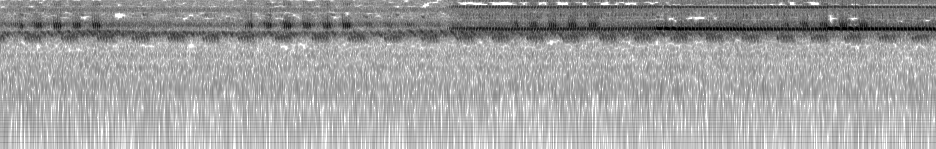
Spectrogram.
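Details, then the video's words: Insects in a calming nature soundscape: quick high chirps pulse in bursts, then a louder continuous shrill trill joins and swells in waves over the steady background chorus. "the sound of insects"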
